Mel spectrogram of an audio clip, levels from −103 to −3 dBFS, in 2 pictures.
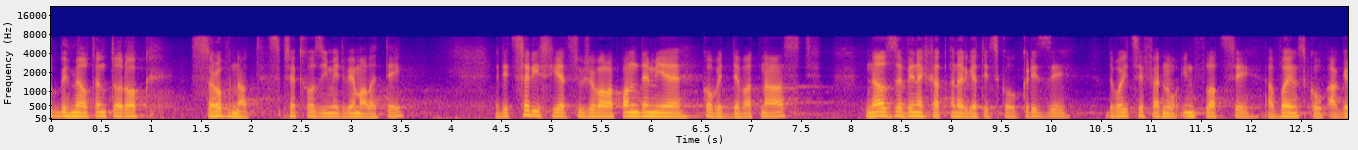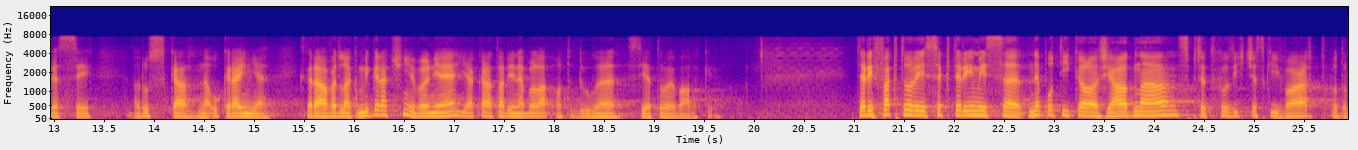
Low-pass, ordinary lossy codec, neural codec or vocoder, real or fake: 7.2 kHz; MP3, 96 kbps; codec, 16 kHz, 0.9 kbps, LongCat-Audio-Codec; fake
